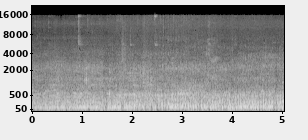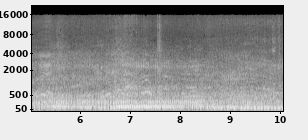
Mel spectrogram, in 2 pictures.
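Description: A motorcycle engine running as it passes close by, growing louder to a peak about seven seconds in and then fading, over street traffic and background voices.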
